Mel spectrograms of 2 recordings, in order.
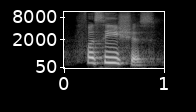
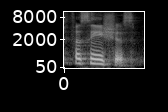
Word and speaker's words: facetious: do like a challenge this word should be pronounced as facetious spelling card number faces but the correct pronunciation is facetious so facetious is a word which is used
